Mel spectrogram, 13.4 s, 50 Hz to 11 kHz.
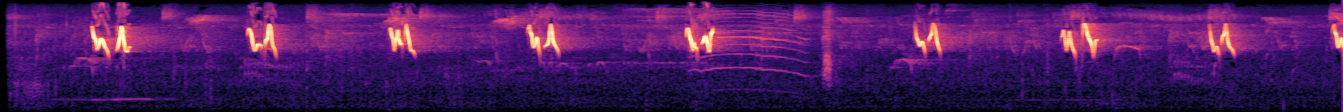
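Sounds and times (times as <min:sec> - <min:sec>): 
Red-eyed Vireo (Vireo olivaceus) singing slurred whistled phrases: 0:00.7 - 0:01.5, 0:02.5 - 0:05.9, 0:06.6 - 0:07.3, 0:08.9 - 0:09.6, 0:10.6 - 0:12.5.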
